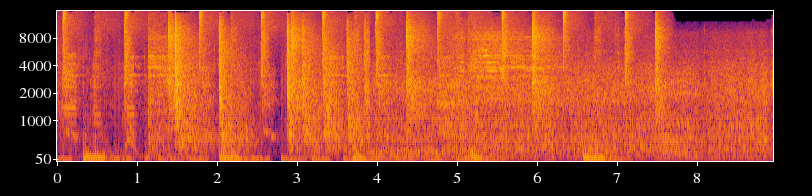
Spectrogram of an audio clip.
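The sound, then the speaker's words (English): Gunshots fired at store-bought bacon: many sharp, loud bangs in an irregular rapid string, some closely spaced, with rumbling low thumps between them and no talk. “Gun bacon. Any hunter can track and shoot an animal, but it takes a true outdoorsman to use a gun on meat he already bought at the store.”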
